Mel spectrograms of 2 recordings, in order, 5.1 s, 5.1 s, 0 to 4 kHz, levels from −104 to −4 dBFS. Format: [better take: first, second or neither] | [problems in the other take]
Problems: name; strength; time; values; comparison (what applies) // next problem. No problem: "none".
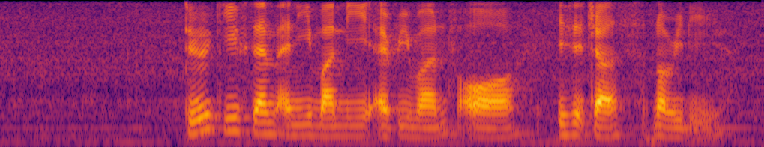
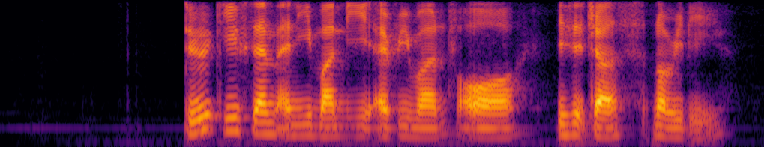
first | noise reduction (neural mask model DeepFilterNet 3)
